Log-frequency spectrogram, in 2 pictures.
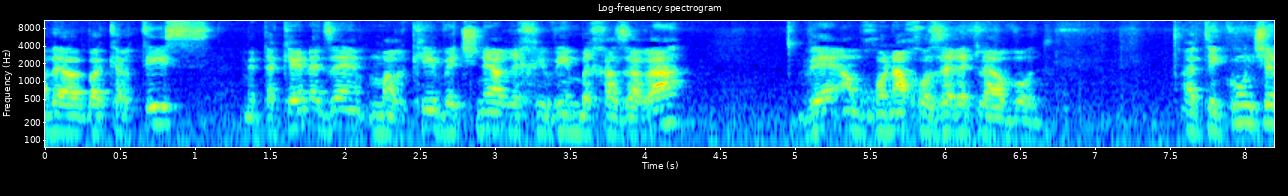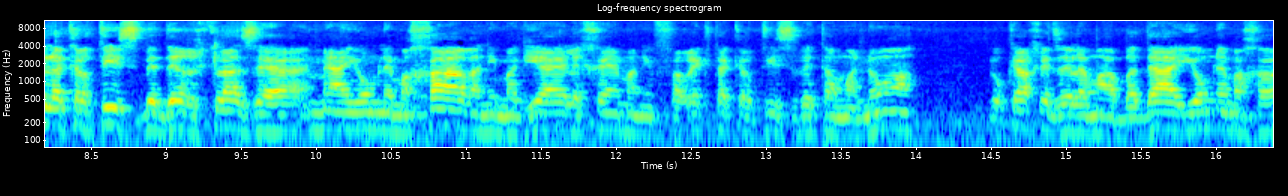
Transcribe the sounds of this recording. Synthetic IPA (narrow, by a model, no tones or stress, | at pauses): veabakaʁt̪is | me̞t̪ake̞netze̞maʁkivetʃne̞haʁe̞χivimbe̞χazaʁa | ve̞ʔamχo̞naχo̞ze̞ʁetlaːvo̞d | hat̪ikunʃe̞lhakaʁt̪isbe̞de̞ʁe̞χklalzemeajo̞mle̞maχaʁanimaɡiaeleχe̞manimefaʁe̞ke̥t̪akaʁt̪isbetamanoa | lo̞keaχe̞tze̞lemaːbadajo̞mle̞maχa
